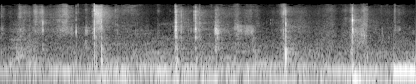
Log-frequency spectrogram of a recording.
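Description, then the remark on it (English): A deck of cards being shuffled, with crisp papery riffles and sharp flicks at irregular intervals over a faint low hum, no voices. “For no reason at all, I'm going to shuffle these.”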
